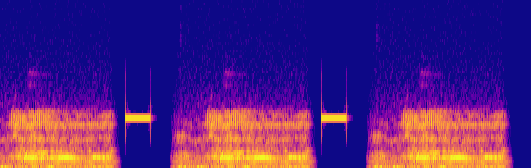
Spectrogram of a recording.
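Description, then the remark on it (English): A loud, rumbling car engine drone plays in three roughly two-second bursts, each separated by a short, sharp electronic beep and a moment of silence. “you can definitely hear a car in the background.”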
